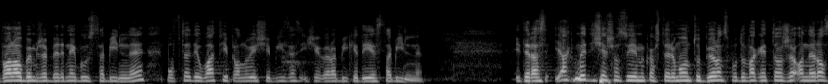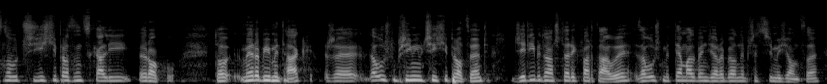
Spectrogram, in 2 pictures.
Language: Polish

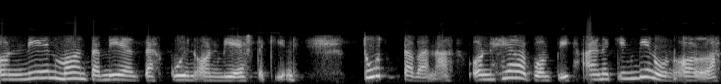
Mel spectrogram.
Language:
Finnish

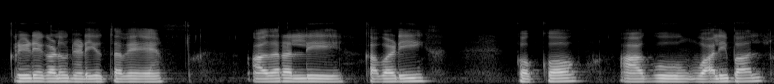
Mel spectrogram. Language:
Kannada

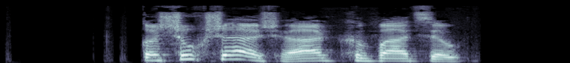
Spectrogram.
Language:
Kabardian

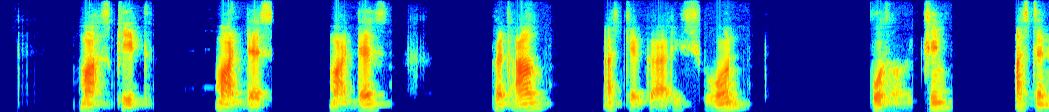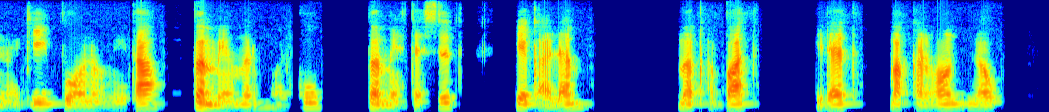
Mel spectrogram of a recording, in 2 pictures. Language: Amharic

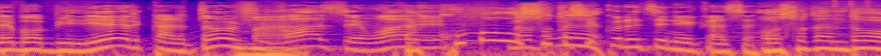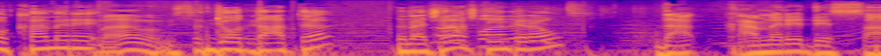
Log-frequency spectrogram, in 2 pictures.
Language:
Romanian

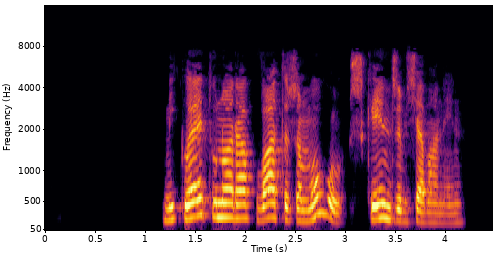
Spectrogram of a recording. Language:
Mari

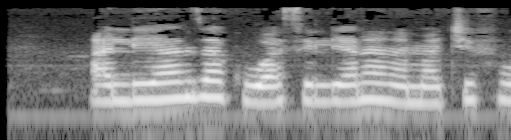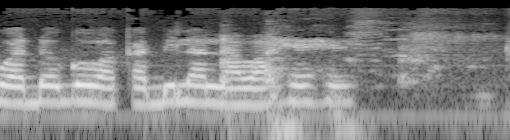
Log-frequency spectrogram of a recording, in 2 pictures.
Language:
Swahili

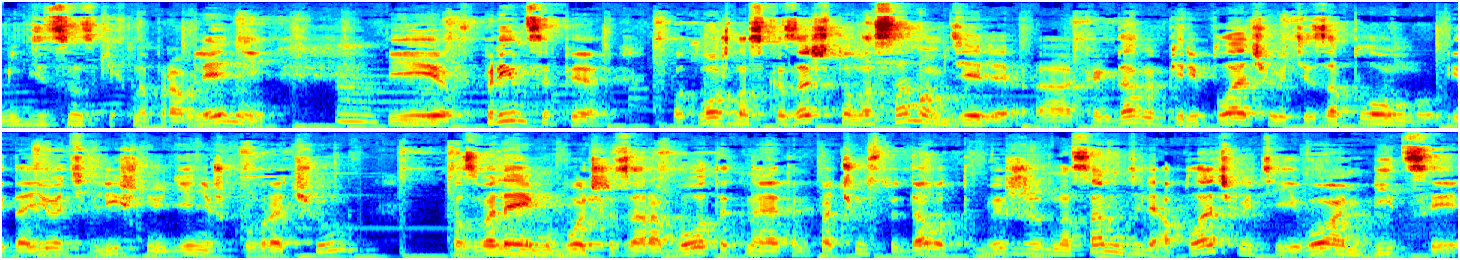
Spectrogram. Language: Russian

